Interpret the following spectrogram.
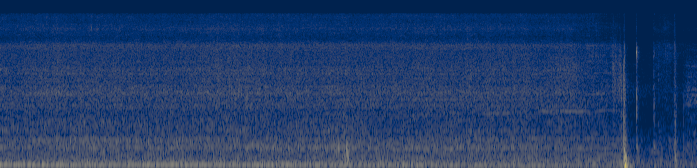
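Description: Vehicle engine idling with the ventilation fan blowing, heard from inside the cabin: a steady low hum under an even hiss. Near the end there is a sharp click, and the hiss stops suddenly while the low hum goes on.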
